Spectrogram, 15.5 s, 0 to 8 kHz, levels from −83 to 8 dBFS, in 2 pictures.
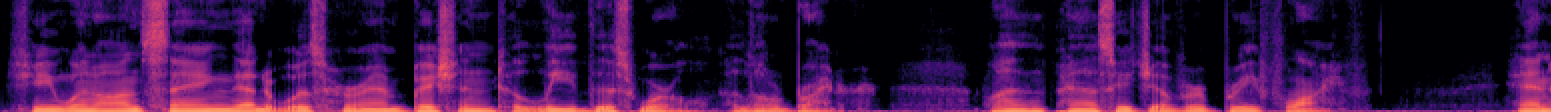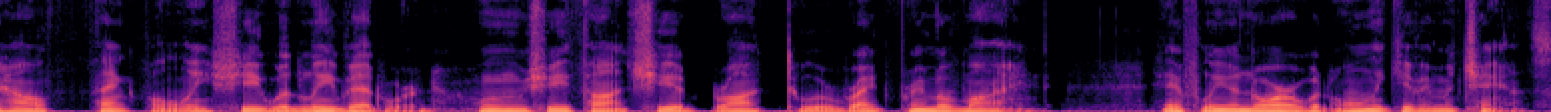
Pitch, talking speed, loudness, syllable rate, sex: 100 Hz, 195 wpm, -18 LUFS, 4.9 syllables/s, male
